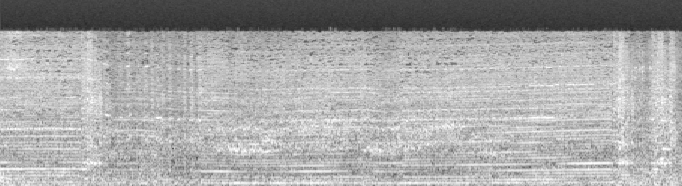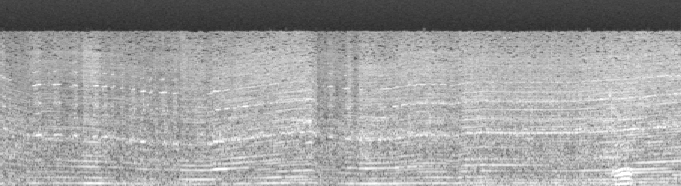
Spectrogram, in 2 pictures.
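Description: A Peugeot car in a racing video game revs and accelerates through gear changes, a steady mid-pitched engine drone rising and falling in pitch with brief shift dips, continuous and prominent throughout.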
